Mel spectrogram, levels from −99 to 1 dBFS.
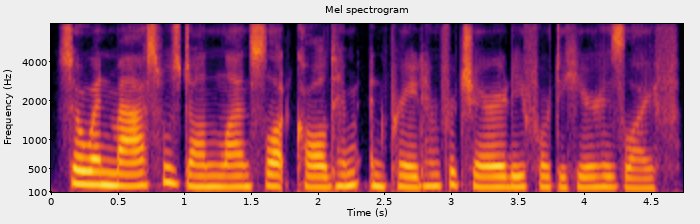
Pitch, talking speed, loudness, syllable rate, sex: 195 Hz, 230 wpm, -16 LUFS, 5.0 syllables/s, female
